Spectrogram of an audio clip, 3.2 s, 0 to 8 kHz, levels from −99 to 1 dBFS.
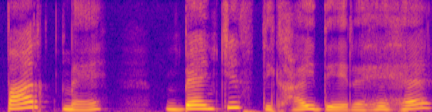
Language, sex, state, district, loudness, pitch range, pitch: Hindi, female, Himachal Pradesh, Shimla, -20 LUFS, 220-270 Hz, 240 Hz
